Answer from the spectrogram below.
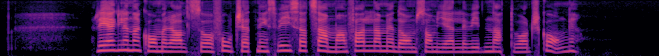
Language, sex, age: Swedish, female, 46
